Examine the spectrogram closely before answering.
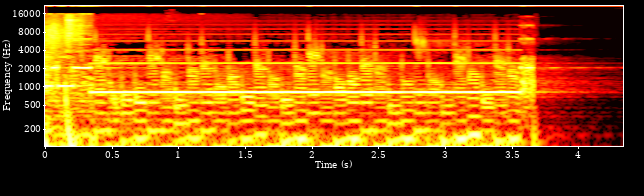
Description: Computer data on cassette.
